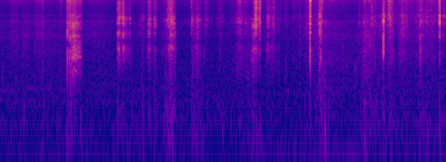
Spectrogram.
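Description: Handling noise picked up by a wireless lavalier microphone as it is clipped onto a jacket: irregular scratchy rustles and small sharp clicks as fingers and the clip rub against the mic, the friction noise of handling a lapel mic.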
